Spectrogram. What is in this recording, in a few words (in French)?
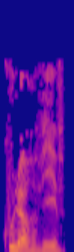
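"couleur vive", French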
